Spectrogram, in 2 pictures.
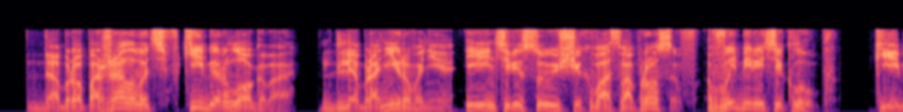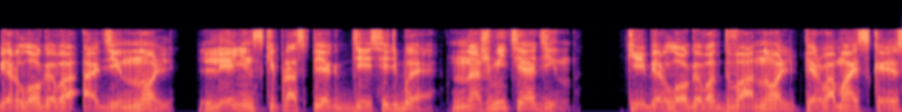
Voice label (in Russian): avtootvetchik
